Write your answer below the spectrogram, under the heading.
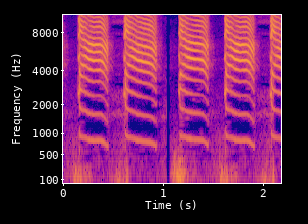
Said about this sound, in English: And the sound a rabbit makes in distress is, well, kind of horrifying.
